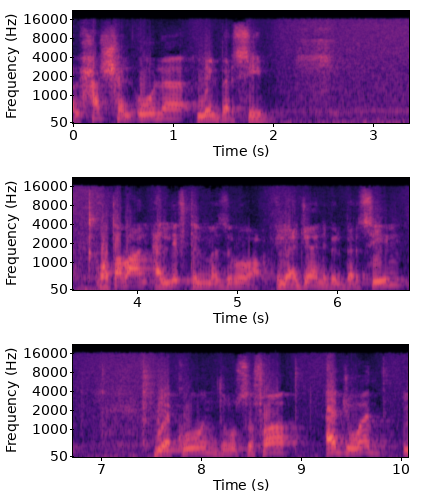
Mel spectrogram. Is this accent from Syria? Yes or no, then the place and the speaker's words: no; Egypt; والمشهور عندنا في مصر أنه يؤكل مملحا مخللا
